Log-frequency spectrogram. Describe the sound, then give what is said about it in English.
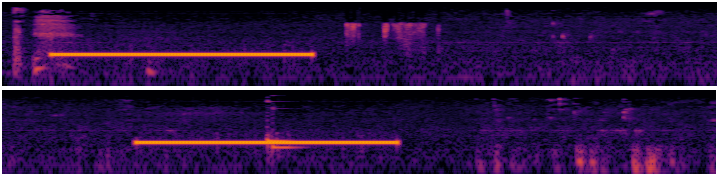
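A telephone dial tone sounds in two steady, loud, single-pitched bursts of about two seconds each. A quiet gap between them holds faint clicks and low background noise. “I thought it was the number I was dialing.”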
